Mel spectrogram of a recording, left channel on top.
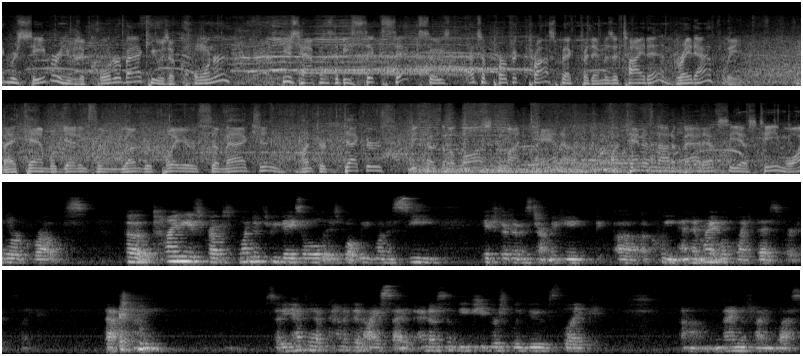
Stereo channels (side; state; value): both; different; correlation 0.00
